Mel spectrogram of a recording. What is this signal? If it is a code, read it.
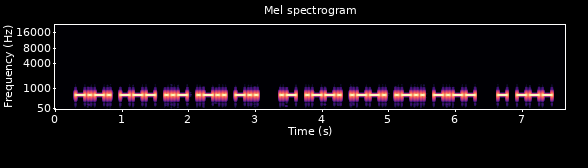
Morse code, heard as a keyed tone, about 25 wpm, 600 Hz. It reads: COULD APPLY TO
